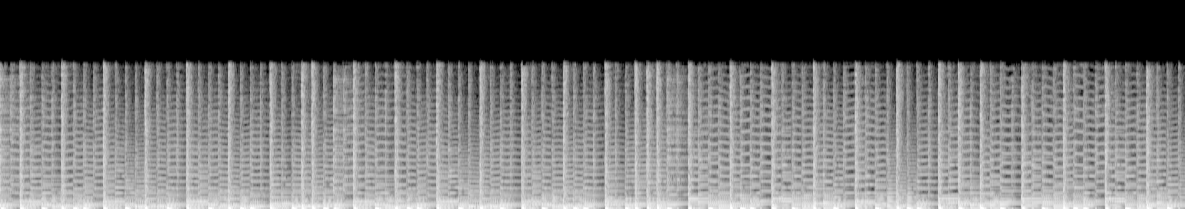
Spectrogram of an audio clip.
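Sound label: background music; Block Block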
